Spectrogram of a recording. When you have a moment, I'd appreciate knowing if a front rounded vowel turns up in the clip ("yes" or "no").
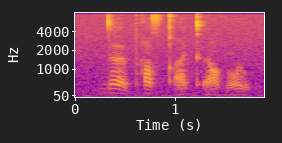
yes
